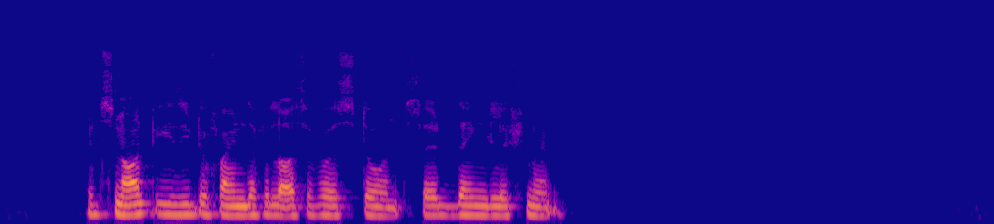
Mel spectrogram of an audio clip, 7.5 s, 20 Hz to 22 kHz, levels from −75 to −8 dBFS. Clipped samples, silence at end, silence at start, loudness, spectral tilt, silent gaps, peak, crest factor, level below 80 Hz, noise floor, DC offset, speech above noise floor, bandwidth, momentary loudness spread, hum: under 0.1%; 3.25 s; 0.65 s; -34 LUFS; -8.5 dB/octave; none; -16 dBFS; 20 dB; -76 dBFS; -81 dBFS; under 0.1%; 48 dB; 10 kHz; 9 LU; none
